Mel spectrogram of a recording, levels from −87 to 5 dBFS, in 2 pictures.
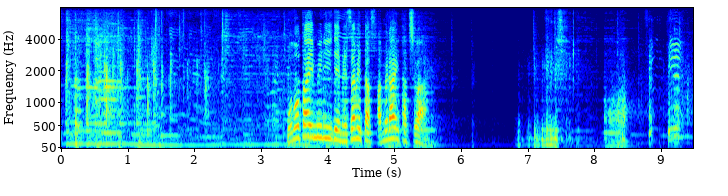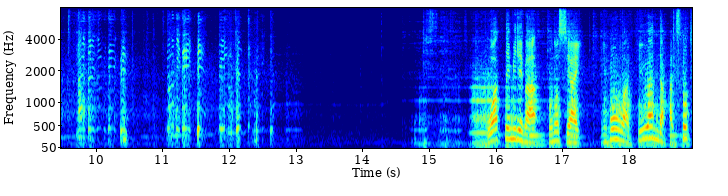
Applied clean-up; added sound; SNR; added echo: neural mask model RNNoise.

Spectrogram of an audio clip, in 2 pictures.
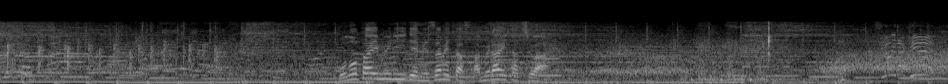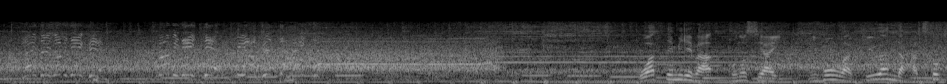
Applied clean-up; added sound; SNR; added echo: none; Wind instrument, woodwind instrument; 14 dB; none.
